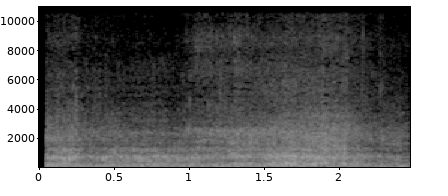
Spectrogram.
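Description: Steady wash of sea surf at the shore, with wind rumbling on the microphone.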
